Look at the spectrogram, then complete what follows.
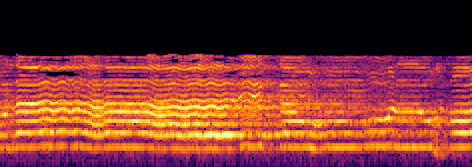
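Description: A male reciter chanting the Quran, holding a long, drawn-out melodic line with wavering ornaments in the pitch; the voice breaks off briefly about four and a half seconds in and then resumes.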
